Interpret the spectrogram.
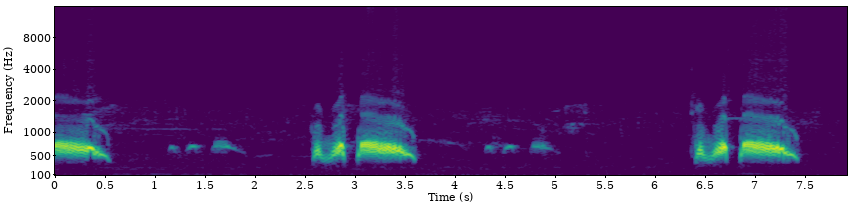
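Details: Decoy spotted dove calling to draw other doves into answering: three loud throaty croos about three seconds apart, each opened by a brief hiccuping note, with soft low murmurs in the gaps.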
